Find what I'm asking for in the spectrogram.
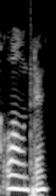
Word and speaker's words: lontra: Uh, lontra.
